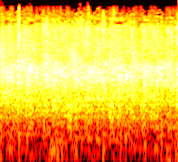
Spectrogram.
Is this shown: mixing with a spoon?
no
